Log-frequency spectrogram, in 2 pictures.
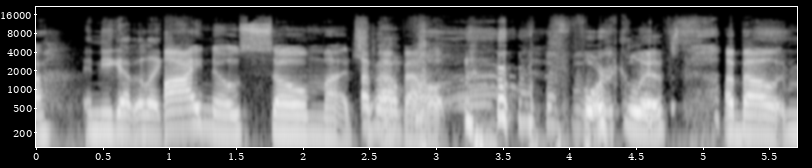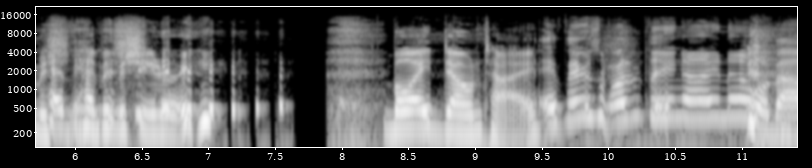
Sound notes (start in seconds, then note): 5.8 all laughing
